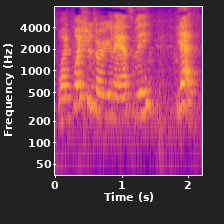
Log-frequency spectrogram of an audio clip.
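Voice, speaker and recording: A woman teaching a Hebrew phonics lesson to a class, energetic and coaxing, asking the group question after question. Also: on the high side, a little fast, a little hiss or hum. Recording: roomy classroom audio from far off.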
